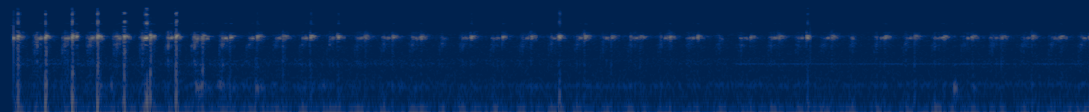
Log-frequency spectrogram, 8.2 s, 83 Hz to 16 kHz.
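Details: A pair of owls in a nest box, bonding, on 9 May 2011: short, bright notes repeated about two and a half times per second. Several louder, clicky notes open the sequence before it steadies into softer, even pulses.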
